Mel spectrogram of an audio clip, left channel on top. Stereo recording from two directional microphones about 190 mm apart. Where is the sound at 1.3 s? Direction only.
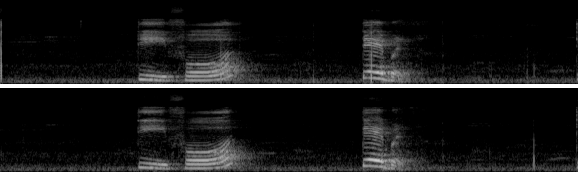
70° right (ahead or behind).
